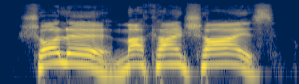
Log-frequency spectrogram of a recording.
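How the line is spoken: Someone calling from above. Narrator (German): ruft einer von oben

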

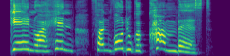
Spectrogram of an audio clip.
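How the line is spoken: Hare calls out. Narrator (German): rief der Hase

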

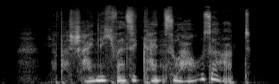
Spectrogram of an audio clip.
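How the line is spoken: Whisper. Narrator (German): flüstert die Mutter

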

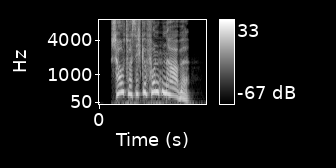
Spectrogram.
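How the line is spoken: Excited call. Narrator (German): rief aufgeregt

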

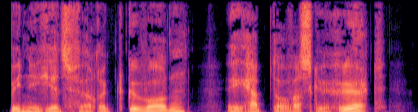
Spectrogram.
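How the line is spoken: Man muttering. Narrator (German): murmelt der Mann

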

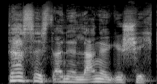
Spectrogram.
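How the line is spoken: Plain. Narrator (German): sagte der Mann

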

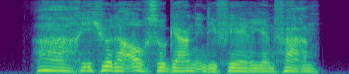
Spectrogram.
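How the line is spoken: Sighing. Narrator (German): seufzte Paola Bergeramo

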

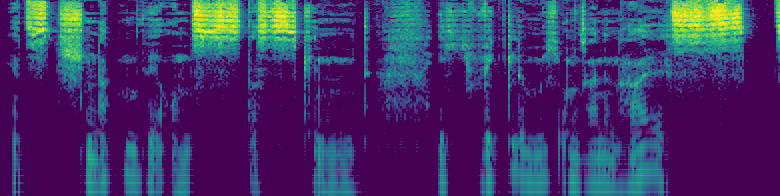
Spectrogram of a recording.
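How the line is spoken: Hissing. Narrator (German): zischte die Erste

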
